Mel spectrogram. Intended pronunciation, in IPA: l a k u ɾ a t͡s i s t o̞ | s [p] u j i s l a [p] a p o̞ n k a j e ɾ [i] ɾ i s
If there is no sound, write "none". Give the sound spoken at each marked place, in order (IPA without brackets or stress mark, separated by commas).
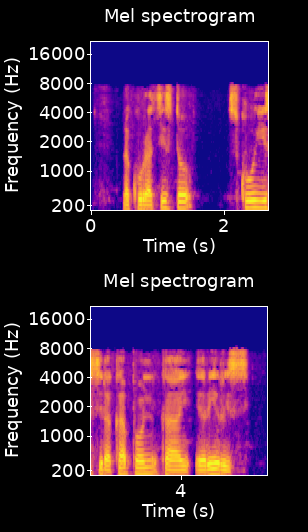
k, k, i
